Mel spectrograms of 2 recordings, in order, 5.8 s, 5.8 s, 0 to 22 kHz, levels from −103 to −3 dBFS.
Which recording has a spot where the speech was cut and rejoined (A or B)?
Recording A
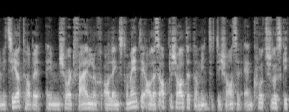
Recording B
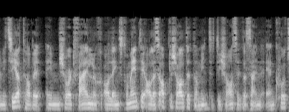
A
